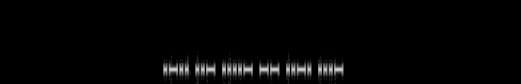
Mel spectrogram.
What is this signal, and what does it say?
Morse code, heard as a keyed tone, about 44 wpm, 700 Hz. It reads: LU4MFV
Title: DXCC-100 Call Signs - 6 Characters - 45wpm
